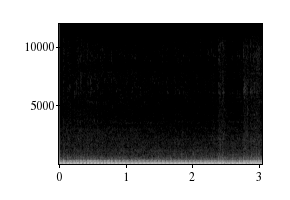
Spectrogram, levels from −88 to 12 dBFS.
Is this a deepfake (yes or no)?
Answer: no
